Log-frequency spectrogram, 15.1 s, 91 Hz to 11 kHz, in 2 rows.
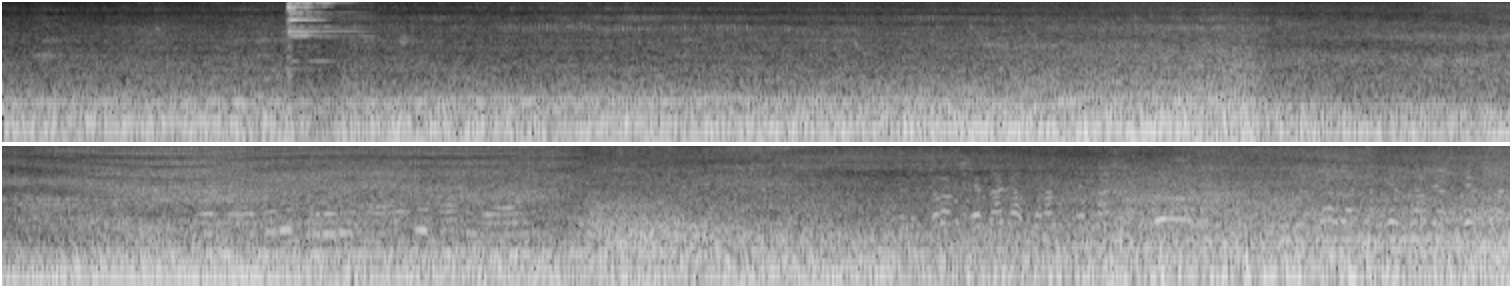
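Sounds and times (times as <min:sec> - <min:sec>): engine running steadily: 0:00.0 - 0:15.0
metallic clink: 0:01.4 - 0:02.0.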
